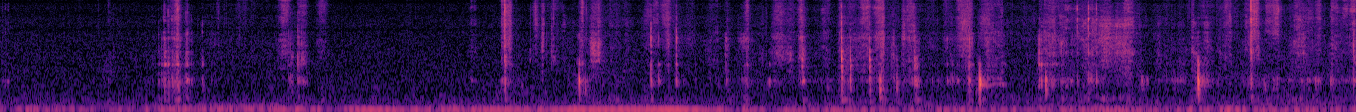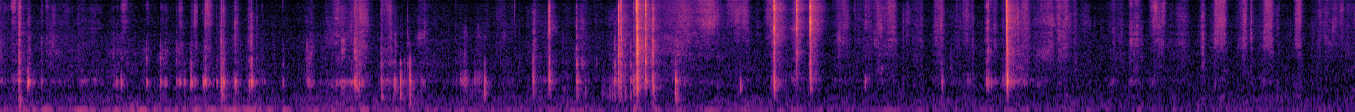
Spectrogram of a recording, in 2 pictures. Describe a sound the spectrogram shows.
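Plastic parts click and knock as a filter is pushed into a housing.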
